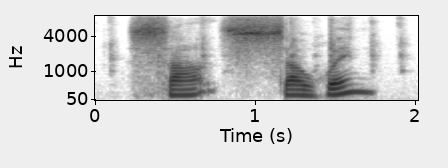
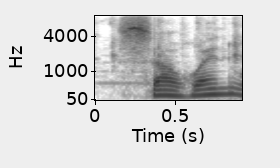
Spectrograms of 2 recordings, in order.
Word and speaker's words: Samhain: And I can never get the pronunciation right. Samhain, if I remember right. Samhain, which is thousands of years old.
